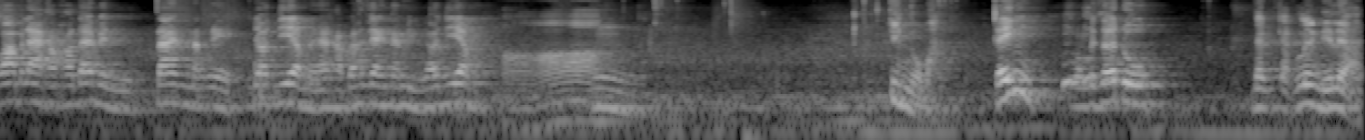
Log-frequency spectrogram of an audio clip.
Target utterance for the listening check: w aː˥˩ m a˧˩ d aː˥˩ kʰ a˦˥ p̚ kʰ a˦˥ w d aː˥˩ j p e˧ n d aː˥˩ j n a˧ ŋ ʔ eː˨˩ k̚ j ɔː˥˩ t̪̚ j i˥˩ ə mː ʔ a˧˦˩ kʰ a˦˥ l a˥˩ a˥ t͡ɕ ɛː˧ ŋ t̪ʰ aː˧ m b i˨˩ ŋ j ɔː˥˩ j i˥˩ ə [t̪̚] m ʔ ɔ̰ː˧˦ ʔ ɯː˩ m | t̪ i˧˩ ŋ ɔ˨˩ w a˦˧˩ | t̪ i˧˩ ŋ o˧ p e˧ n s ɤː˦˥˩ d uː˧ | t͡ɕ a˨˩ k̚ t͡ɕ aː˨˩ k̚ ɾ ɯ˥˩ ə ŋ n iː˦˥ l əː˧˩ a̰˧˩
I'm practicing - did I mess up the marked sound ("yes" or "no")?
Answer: yes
